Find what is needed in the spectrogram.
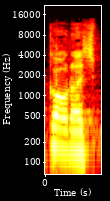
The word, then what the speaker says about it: Courage: pero se pronuncia Courage porque es en inglés couraje latino, coraje latino.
